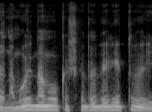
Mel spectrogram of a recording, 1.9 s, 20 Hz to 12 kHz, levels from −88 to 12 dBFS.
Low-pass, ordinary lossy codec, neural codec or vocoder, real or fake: 10.8 kHz; Opus, 24 kbps; none; real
